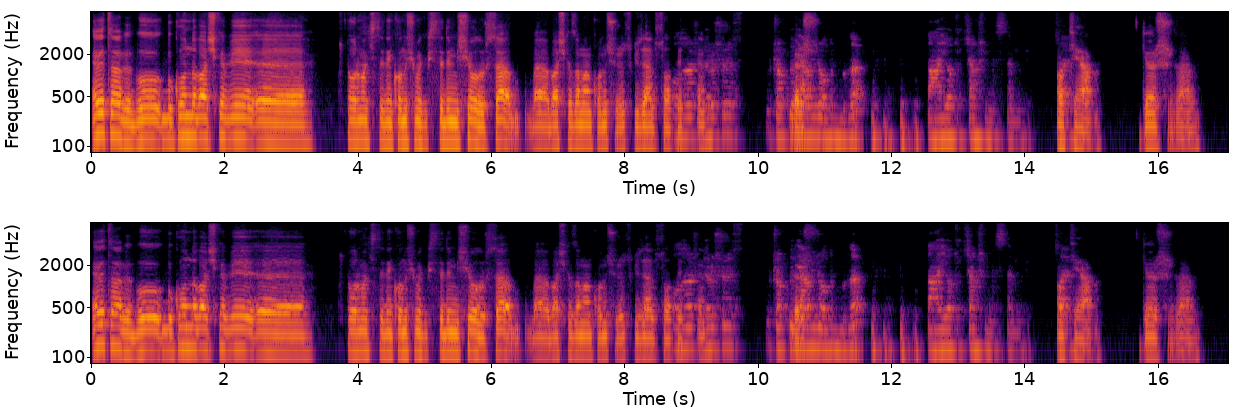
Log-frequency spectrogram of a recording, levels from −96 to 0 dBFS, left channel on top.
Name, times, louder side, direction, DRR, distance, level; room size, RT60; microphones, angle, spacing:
voice 1, 0.0-3.3 3.8-8.7 9.1-9.2 10.5-10.7 14.5-15.0 15.8-16.6, left 3 dB, 65° left, 0.5 m, -28 dB
voice 2, 8.7-9.7 10.2-14.0 14.5-14.8, left 1 dB, 20° right, 1.8 m, -40 dB
3.6 x 3.2 x 3.0 m
head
